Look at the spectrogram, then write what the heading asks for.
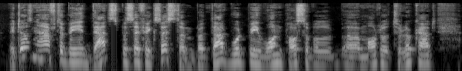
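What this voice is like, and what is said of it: German accent. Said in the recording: “Keen-eared listeners to this will detect an accent, a German accent”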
